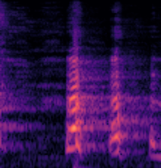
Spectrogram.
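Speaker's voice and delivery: bright burst of laughter. Real, not acted. Librarian cracking up at the chicken voice. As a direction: laugh out loud. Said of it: "That one makes me laugh".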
